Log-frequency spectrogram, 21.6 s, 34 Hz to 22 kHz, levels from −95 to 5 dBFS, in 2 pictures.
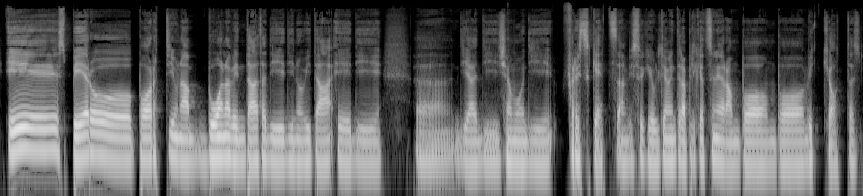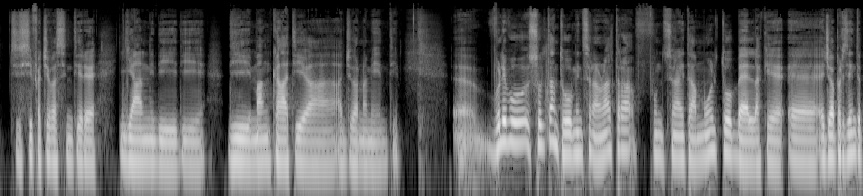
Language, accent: Italian, native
